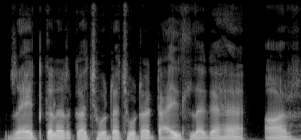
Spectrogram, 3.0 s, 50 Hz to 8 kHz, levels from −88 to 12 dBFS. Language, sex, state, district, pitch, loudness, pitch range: Hindi, male, Chhattisgarh, Raipur, 115 Hz, -17 LUFS, 110-115 Hz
